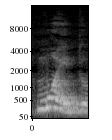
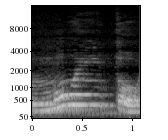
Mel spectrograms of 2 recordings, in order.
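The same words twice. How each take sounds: First: Said in the usual way. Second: "muito" higher and drawn out as mui-to; separando sílabas. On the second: Shown as a demonstration. ("muito" esticado, em duas sílabas) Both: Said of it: "encontro do U com I".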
